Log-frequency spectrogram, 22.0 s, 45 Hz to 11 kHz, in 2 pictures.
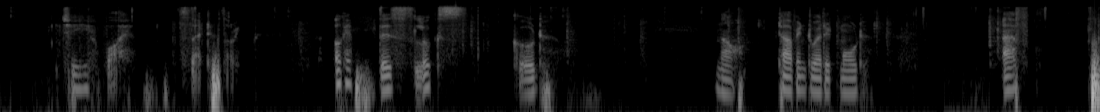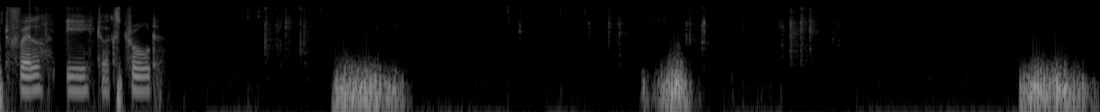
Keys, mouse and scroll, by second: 0.5 g, 4.3 g, 6.2 shift+z, 6.6 middle click, 7.2 Tab, 8.2 shift+z, 8.7 a, 9.8 f, 11.4 e, 13.8 shift+z, 14.2-16.1 middle drag, 16.5 middle click, 17.0 a, 17.8 Tab, 18.7 g.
